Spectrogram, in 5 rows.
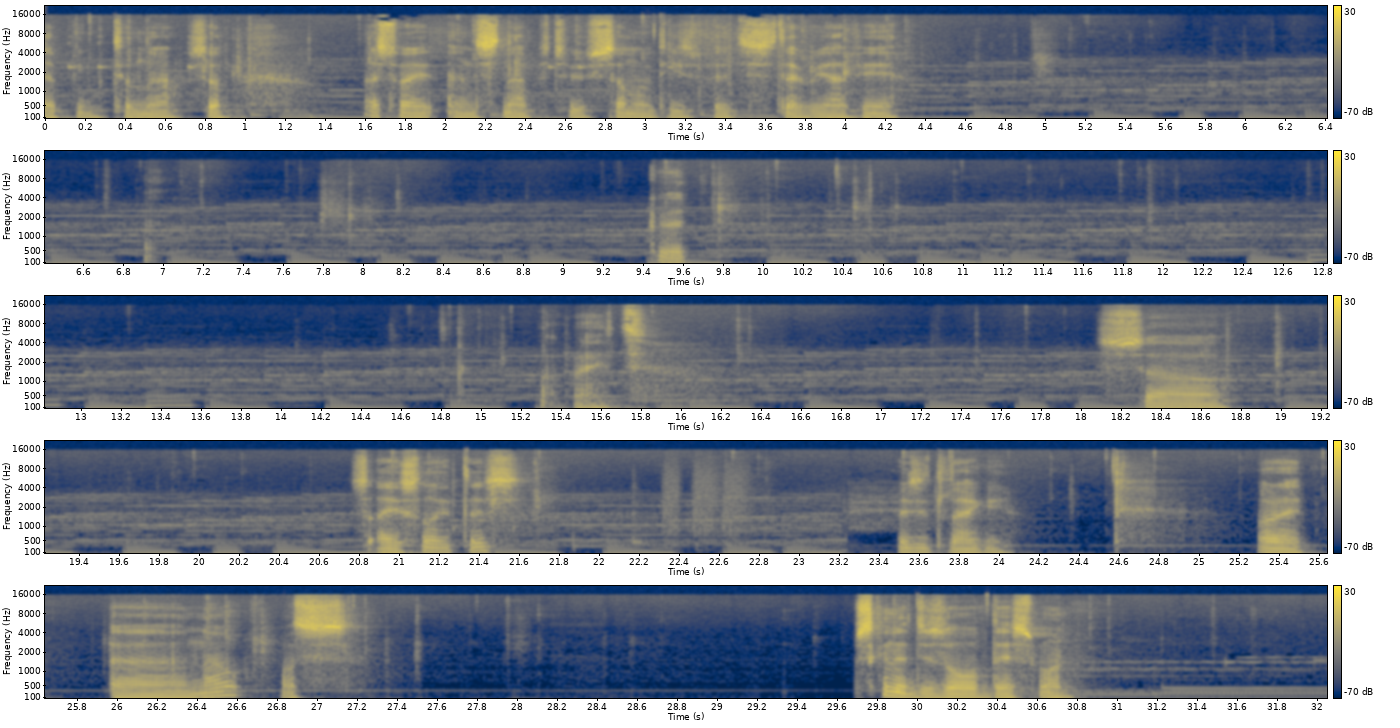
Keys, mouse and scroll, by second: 0.2-0.8 shift+middle drag, 0.8 g, 2.0 click, 2.2 g, 3.0 middle click, 3.7 click, 3.8 g, 5.0 ctrl+z, 5.2-6.0 middle drag, 6.0 g, 6.8 middle click, 7.6 click, 7.8 g, 9.5 middle click, 9.8 alt+x, 10.2 middle click, 10.5 alt+x, 11.0 middle click, 11.7 click, 11.9 g, 13.0 scroll down 1, 13.2-14.6 middle drag, 14.8 alt+middle click, 15.1 shift+middle click, 15.6 scroll up 3, 16.3 alt+x, 17.1 scroll down 3, 17.7-19.0 middle drag, 19.0 Tab, 19.3 scroll down 1, 19.7 alt+q, 20.0 middle click, 20.6-21.0 scroll down 4, 21.0-21.5 middle drag, 21.5 ctrl+s, 21.7-23.0 middle drag, 23.0-23.5 scroll up 3, 23.5-24.4 middle drag, 24.4 Tab, 24.7-26.4 middle drag, 26.4 click, 27.3-28.0 right drag, 28.0 ctrl+z, 28.6 d, 30.5 right click, 31.5 ctrl+z.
